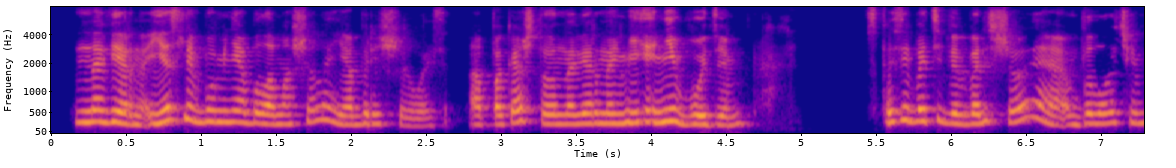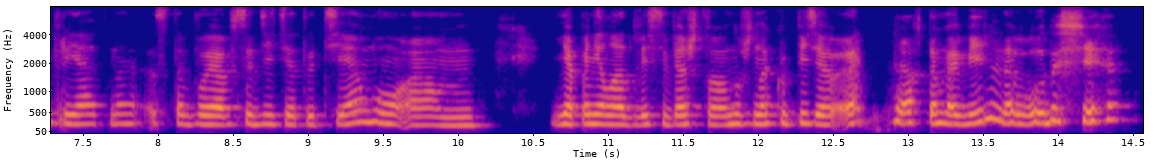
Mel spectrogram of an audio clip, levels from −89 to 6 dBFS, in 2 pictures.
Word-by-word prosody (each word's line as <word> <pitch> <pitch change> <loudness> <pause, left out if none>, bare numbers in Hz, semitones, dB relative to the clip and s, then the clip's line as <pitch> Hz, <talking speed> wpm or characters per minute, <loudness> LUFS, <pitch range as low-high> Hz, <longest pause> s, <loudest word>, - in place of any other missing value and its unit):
Наверно, 265 -4 +4
если 305 +8 +4
бы 280 0 +1
у - - 0
меня 270 -1 +1
была 235 -3 +4
машина, 220 +8 -4
я 225 -9 0
бы 230 - -2
решилась, 195 -6 -8
а 210 - -3
пока 215 +7 +1
что, 235 -6 0
наверное, 235 +2 +2
не 255 +3 +3
не 290 +3 +6
будем. 215 -1 0 0.7
Спасибо 285 +3 +2
тебе 260 -7 +1
большое, 285 - 0
было 235 +2 0
очень 250 0 -5
приятно, 225 -1 -5
э, - - -13
с 250 - -14
тобой 215 -1 +1
обсудить 215 +1 -4
эту 210 0 -4
тему, 230 +3 -3
ам. 195 -1 -6 0.4
Я 220 0 +2
поняла 220 -1 +2
для 205 +1 -5
себя, 215 -1 -1
что 210 -1 -4
нужно 225 0 -1
купить 240 0 -5
ав 220 +6 0 0.2
э, 280 - 0
автомобиль 240 +4 +1
на 235 -5 +1
будущее 275 +6 0
230 Hz, 175 wpm, -23 LUFS, 215-260 Hz, 0.7 s, не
